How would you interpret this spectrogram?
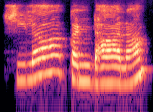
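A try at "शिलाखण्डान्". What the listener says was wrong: You are saying Shilakandhan. It is Shilakandhan. The Mahaprana is for K, not for D. Shilakandhan. The thing is, you are saying Shilakandhan. It is Shilakandhan. Kha is Mahaprana, Da is Alpaprana. And we should not say both as Mahaprana. Kha is Mahaprana, Da is Alpaprana.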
